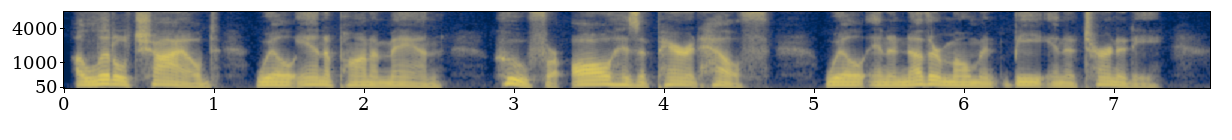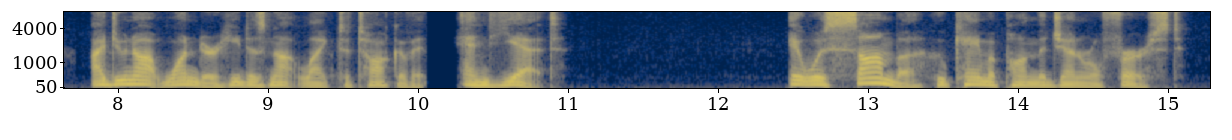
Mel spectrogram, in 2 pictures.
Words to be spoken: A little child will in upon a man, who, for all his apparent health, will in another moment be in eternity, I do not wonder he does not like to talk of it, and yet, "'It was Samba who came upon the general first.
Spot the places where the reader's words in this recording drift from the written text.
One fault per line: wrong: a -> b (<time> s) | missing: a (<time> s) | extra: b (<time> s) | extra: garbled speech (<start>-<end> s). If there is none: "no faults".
no faults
